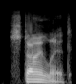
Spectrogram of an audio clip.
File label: "stylet", American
